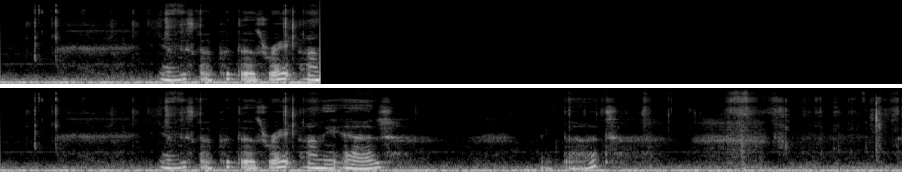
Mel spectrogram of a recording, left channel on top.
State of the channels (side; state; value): left; drops out; at 3.2 s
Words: I'm just going to put those right on the edge, like that.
